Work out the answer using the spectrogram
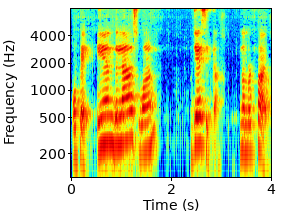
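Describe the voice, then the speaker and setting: A woman's voice: a little high, slow, a little mellow, rough recording. A woman teaching an English class over a video call, patiently correcting students and mixing with English. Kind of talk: online class instruction.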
